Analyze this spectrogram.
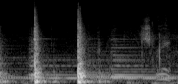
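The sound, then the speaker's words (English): Two heavy thuds strike a door, staged as zombies breaking down a radio station door. The blows come a short beat apart, and a brief voice-like sound follows. “Oh! They're coming! I can hear the zombies breaking down our station door.”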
